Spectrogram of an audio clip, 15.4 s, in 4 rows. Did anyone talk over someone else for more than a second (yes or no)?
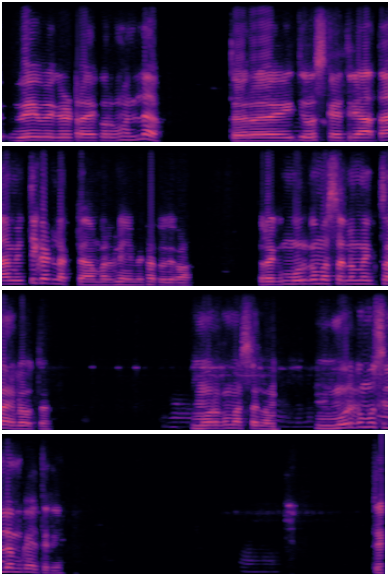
yes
